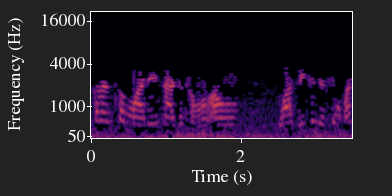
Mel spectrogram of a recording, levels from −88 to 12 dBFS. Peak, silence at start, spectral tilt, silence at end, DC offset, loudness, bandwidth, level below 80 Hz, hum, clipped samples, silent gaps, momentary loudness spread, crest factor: -24 dBFS; 0 s; 2.5 dB/octave; 0 s; under 0.1%; -38 LUFS; 3.3 kHz; -56 dBFS; none; under 0.1%; none; 15 LU; 16 dB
